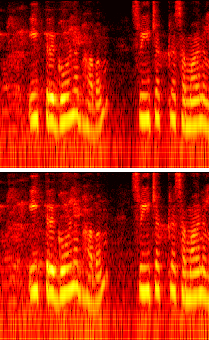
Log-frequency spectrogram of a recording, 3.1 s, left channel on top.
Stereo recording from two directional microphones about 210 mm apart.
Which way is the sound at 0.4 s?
5° left (ahead or behind).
